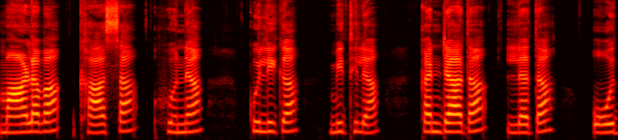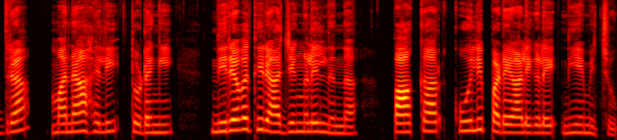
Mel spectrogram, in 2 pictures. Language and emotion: Malayalam, neutral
